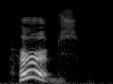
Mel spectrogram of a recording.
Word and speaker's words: herbs: And there is an H pronounced resonantly at the beginning of our herbs.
